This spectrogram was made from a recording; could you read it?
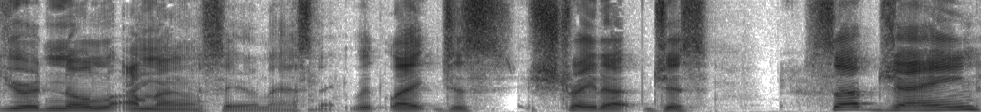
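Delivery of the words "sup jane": put-on very high-pitched, casual old pimp-style voice. Retelling greeting a former teacher in Target, imitating own pimp-style greeting.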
